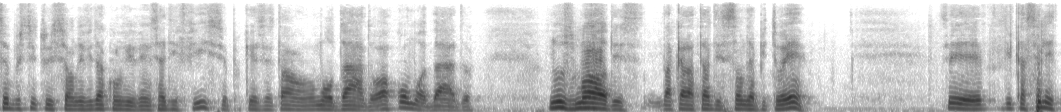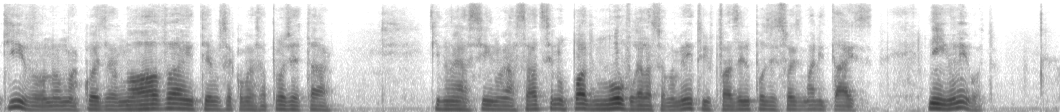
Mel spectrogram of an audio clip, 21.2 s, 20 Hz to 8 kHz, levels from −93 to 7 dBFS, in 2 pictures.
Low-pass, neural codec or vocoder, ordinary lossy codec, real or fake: 7.2 kHz; codec, 16 kHz, 8 kbps, FreqCodec, smaller model; MP3, 48 kbps; fake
